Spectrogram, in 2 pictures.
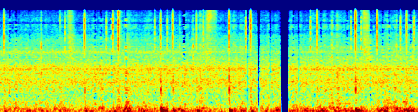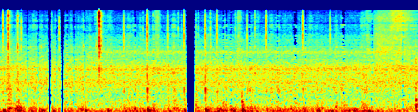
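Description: Faint scratching and light ticking of a pen writing on a paper pad.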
